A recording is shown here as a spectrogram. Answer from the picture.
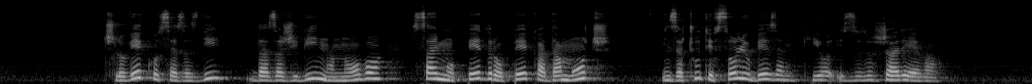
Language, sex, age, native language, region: Slovenian, female, 30-49, Slovenian, Drava region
